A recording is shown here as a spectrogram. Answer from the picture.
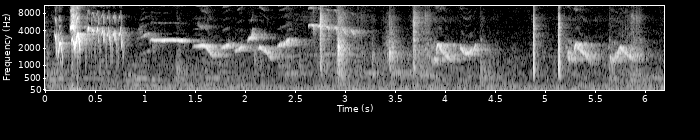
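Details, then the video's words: White-rumped shama song used as a lure to excite other shamas into singing: soft, varied whistled phrases, sliding and slurred notes with a few sharp clicks, fairly quiet against a clean background. "pANCINGAN pendongkrak emosi burung murai batu cepat gacor mudah bongkar isian"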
